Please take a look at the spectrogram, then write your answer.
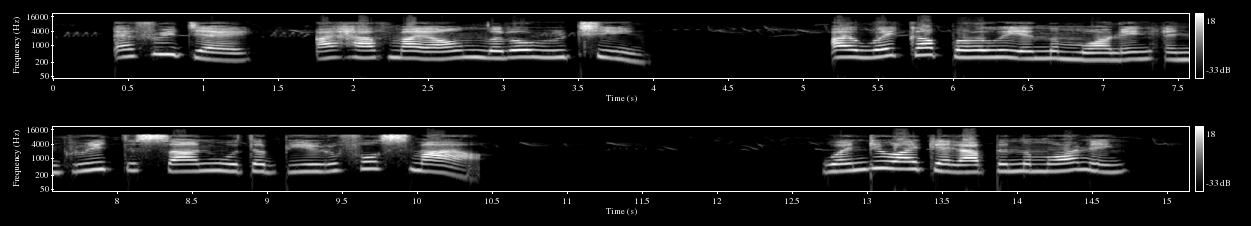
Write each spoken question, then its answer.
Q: When do I get up in the morning?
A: Early. I get up early in the morning.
